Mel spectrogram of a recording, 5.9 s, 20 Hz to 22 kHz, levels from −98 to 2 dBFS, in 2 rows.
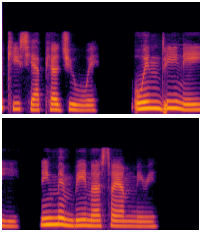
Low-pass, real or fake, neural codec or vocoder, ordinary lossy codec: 7.2 kHz; fake; codec, 16 kHz, 0.5 kbps, X-Codec, WavLM features, trained on Multilingual LibriSpeech; none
